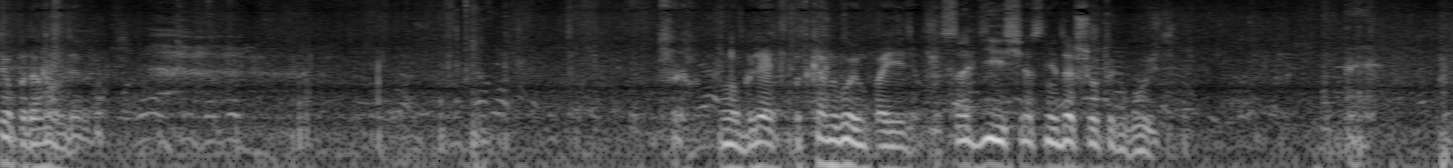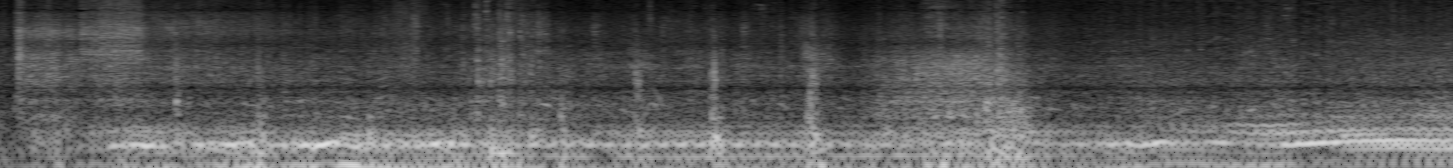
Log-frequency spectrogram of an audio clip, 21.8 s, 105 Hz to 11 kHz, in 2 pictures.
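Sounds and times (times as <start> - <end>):
speech: 0.0 - 2.0, 5.0 - 9.0
minibus engine starting and running: 11.0 - 21.7.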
